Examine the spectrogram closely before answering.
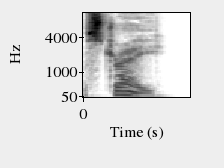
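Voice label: "astray", British English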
